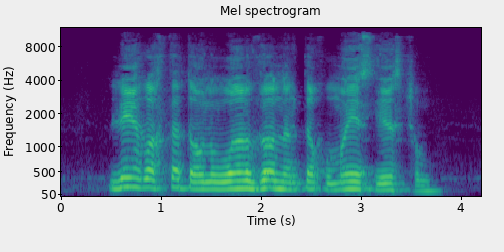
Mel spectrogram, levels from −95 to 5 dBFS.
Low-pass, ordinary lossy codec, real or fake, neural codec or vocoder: 10.8 kHz; MP3, 64 kbps; fake; codec, 44.1 kHz, 1.7 kbps, Pupu-Codec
